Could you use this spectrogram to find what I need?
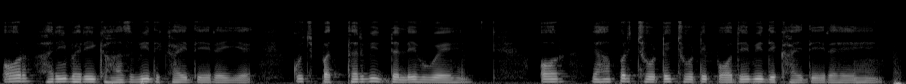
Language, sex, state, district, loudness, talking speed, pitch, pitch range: Hindi, male, Bihar, Saran, -34 LUFS, 150 wpm, 115 Hz, 105-125 Hz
